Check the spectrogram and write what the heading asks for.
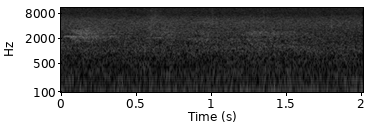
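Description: Outdoor background: a steady low rumble with faint bird chirps twice, near the start and about a second and a half in.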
